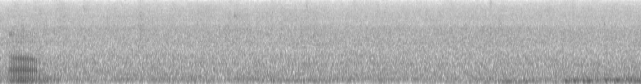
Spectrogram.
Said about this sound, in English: In parentheses, empty arena plus rain/thunder. Rain/thunder ambiance.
